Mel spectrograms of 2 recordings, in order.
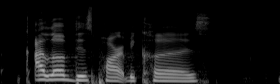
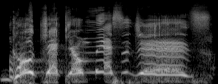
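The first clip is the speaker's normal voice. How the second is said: excited shout; 6 dB louder than usual. Retold or imitated. Sister yelling at Jessica to check her messages. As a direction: shriek it across the room.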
